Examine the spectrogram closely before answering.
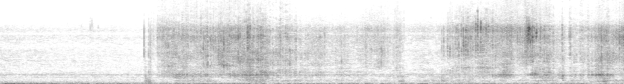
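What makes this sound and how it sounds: Long painted fingernails tap and scratch across a dark brown grained wooden door. The result is a bright, dry scraping texture with irregular small taps, over a faint low hum that runs throughout. The scratching swells around the middle and again near the end.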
